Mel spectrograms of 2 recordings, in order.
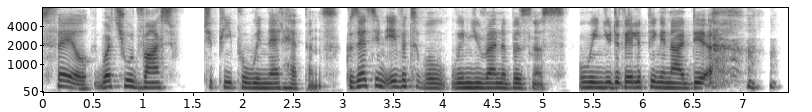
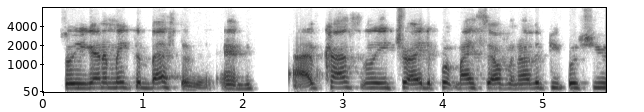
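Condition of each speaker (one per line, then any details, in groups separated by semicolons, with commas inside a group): No condition
Cerebral palsy; present from birth, wheelchair user; diagnosed age 2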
